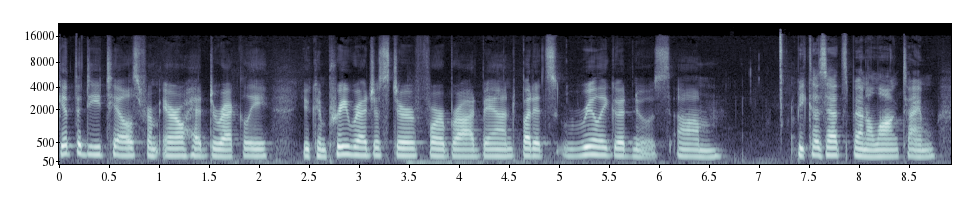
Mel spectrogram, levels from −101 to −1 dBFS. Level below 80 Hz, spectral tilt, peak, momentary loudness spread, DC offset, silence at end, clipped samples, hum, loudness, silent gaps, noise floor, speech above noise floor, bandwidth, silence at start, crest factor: -48 dBFS; -5.5 dB/octave; 0 dBFS; 10 LU; under 0.1%; 0.15 s; under 0.1%; none; -17 LUFS; none; -49 dBFS; 32 dB; 16.5 kHz; 0 s; 16 dB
